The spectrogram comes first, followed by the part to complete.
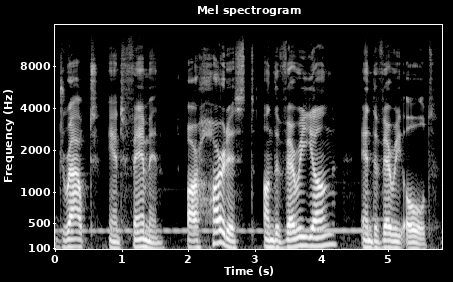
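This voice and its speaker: A man reading a children's picture book aloud in an expressive way, with deliberate, dramatic phrasing. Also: on the low side. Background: music.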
